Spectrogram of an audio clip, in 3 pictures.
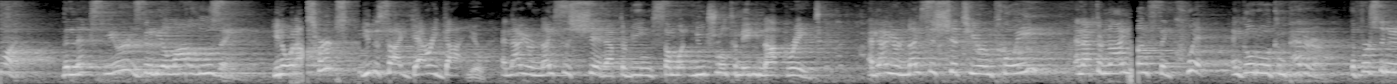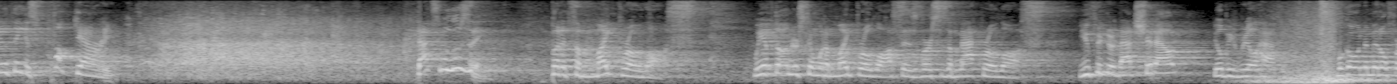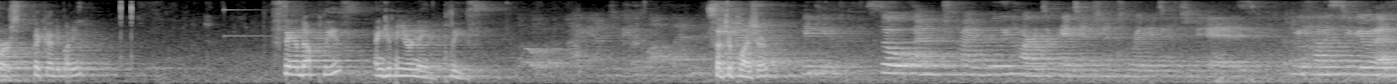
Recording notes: live Q&A I gave in Las Vegas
